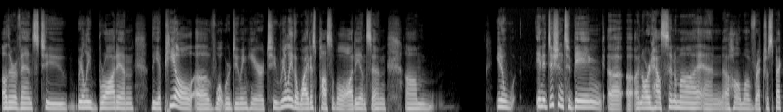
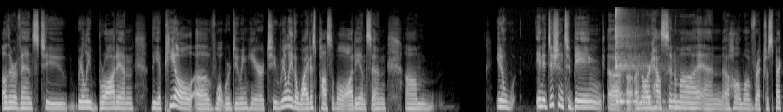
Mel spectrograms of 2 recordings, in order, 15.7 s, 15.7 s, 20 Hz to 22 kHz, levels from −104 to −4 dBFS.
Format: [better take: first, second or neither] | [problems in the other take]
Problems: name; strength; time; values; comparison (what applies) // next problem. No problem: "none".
first | clattering dishes; loud; at 12 s; peak 3 dB above the speech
